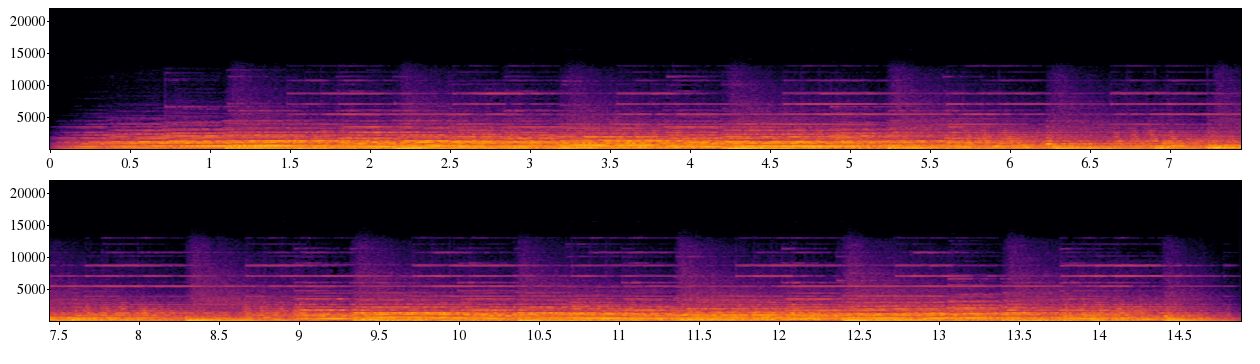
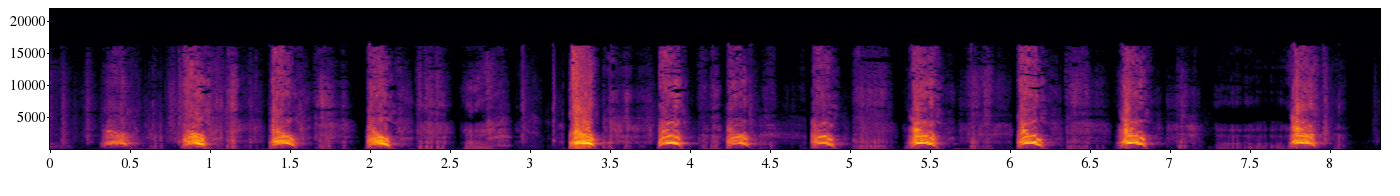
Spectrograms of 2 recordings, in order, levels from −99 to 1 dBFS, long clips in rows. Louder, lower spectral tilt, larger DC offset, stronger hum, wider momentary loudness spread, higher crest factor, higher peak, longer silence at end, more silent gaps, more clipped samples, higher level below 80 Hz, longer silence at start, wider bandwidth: first, -21 LUFS vs -24 LUFS; first, -7.5 dB/octave vs 1 dB/octave; neither; neither; second, 7 LU vs 17 LU; about the same, 16 dB vs 20 dB; about the same, -6 dBFS vs -6 dBFS; second, 0 s vs 0.4 s; neither; neither; first, -42 dBFS vs -74 dBFS; second, 0.05 s vs 0.35 s; second, 11.5 kHz vs 16.5 kHz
